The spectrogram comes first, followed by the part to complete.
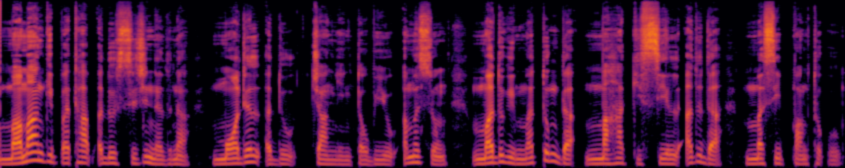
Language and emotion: Manipuri, neutral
